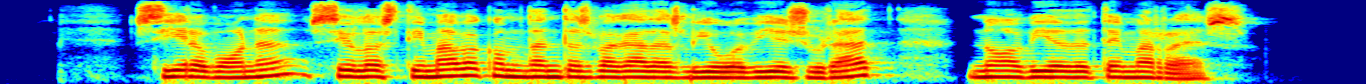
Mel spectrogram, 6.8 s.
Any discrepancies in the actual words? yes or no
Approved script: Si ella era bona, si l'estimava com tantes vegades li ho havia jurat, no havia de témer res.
yes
